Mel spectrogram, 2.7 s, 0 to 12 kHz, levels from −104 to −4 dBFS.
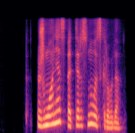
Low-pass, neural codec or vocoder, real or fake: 7.2 kHz; codec, 16 kHz, 0.7 kbps, FocalCodec; fake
